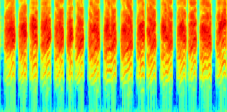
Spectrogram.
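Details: Black drongo calls recorded as a hunting lure: a fast, steady run of harsh, raspy high notes, about four a second, each a brief wavering burst, with no other sounds.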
